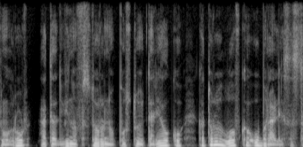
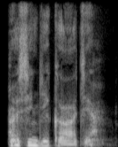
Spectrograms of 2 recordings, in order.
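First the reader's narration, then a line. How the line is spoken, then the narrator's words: Grumbled. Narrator (Russian): проворчал Рур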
